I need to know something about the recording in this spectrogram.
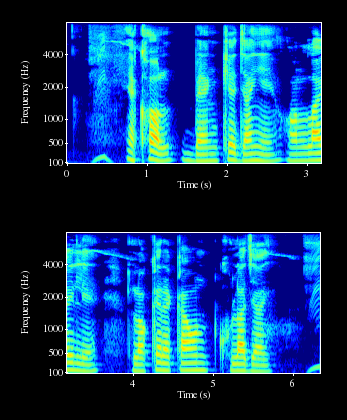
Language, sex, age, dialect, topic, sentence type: Bengali, male, 25-30, Jharkhandi, banking, statement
